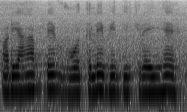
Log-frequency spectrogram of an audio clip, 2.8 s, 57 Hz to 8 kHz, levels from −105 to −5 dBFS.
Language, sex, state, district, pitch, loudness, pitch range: Hindi, male, Arunachal Pradesh, Lower Dibang Valley, 140 Hz, -13 LUFS, 135-145 Hz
